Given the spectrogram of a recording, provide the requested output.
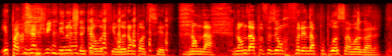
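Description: A woman's voice: mid-range voice, racing, a bit bright, faint music behind. A woman host with a European Portuguese accent, ranting sarcastically in comic chat-show banter.

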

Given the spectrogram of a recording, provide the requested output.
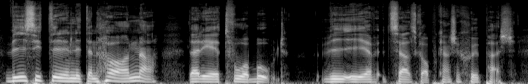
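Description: Guy co-hosting a chatty podcast, animated storyteller, mid pitch, dry close sound. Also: dry recording. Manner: lively storyteller who acts out quotes. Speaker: podcast co-host. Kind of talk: casual podcast chat.

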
